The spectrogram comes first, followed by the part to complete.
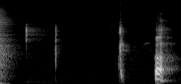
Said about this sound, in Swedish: Ska vi klappa på tre eller efter tre? På tre.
